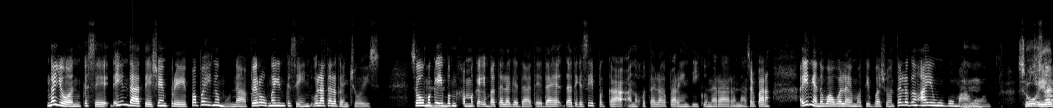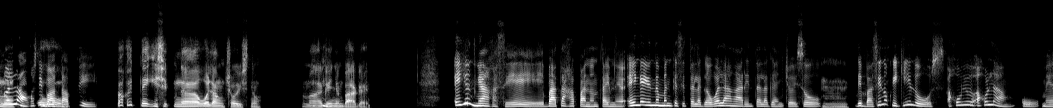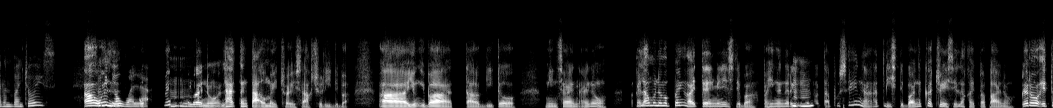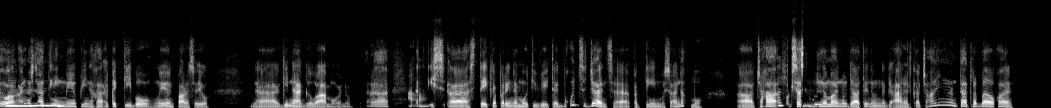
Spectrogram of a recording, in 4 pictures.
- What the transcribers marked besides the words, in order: in English: "which is"; other background noise; drawn out: "Hmm"; in English: "motivated"
- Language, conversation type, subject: Filipino, podcast, Ano ang ginagawa mo kapag nawawala ang motibasyon mo?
